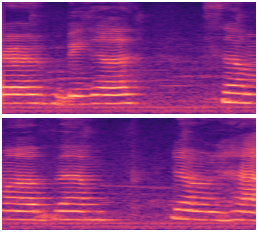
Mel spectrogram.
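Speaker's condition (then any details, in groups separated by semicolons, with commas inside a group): ALS; onset about a year ago, long-term nursing care; speech much declined, pronounced uncontrollable crying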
